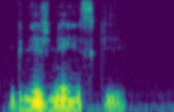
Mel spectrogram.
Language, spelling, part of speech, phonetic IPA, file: Polish, gnieźnieński, adjective, [ɟɲɛ̇ʑˈɲɛ̇̃j̃sʲci], Pl-gnieźnieński.ogg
